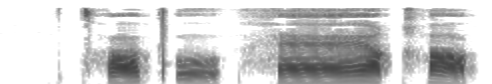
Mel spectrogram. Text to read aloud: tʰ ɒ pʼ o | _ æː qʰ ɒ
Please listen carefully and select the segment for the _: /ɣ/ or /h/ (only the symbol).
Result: h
